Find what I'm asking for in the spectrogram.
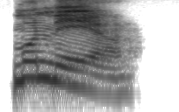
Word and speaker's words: moneda: A moeda, moneda, pronuncia, corta a última sílaba. Monea assim, é, é, é bem divertido.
